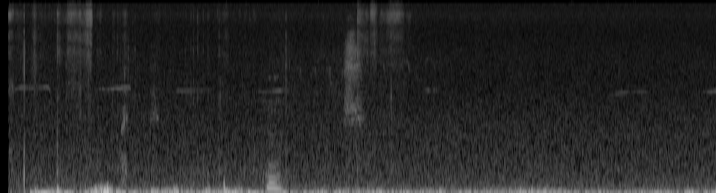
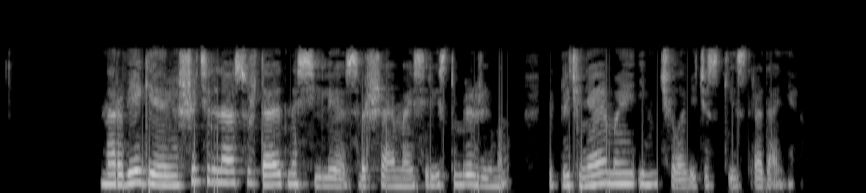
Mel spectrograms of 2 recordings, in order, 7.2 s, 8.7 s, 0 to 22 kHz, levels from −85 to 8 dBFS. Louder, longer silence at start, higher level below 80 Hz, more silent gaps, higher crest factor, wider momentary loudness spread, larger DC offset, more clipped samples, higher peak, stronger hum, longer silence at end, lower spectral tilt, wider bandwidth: second, -40 LUFS vs -21 LUFS; second, 0.1 s vs 1 s; first, -36 dBFS vs -56 dBFS; second, none vs 5.40-5.49 s; about the same, 20 dB vs 18 dB; first, 15 LU vs 11 LU; neither; neither; second, -14 dBFS vs -6 dBFS; neither; second, 0 s vs 0.75 s; first, -5 dB/octave vs -3 dB/octave; first, over 20 kHz vs 8 kHz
